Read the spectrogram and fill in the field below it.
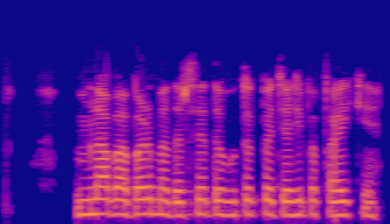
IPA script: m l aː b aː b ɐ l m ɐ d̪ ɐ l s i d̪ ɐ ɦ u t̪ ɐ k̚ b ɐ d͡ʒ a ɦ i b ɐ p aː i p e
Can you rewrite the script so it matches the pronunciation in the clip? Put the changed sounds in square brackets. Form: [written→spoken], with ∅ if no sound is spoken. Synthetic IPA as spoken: m l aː b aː b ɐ [l→ɽ] m ɐ d̪ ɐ [l→ɾ] s [i→e] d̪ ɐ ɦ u t̪ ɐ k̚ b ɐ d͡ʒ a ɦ i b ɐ p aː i [p→k] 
